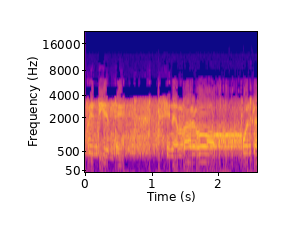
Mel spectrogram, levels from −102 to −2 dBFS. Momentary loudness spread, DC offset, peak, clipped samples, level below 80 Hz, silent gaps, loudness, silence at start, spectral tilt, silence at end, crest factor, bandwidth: 4 LU; under 0.1%; -12 dBFS; under 0.1%; -70 dBFS; none; -20 LUFS; 0 s; -1 dB/octave; 0 s; 10 dB; 6.8 kHz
